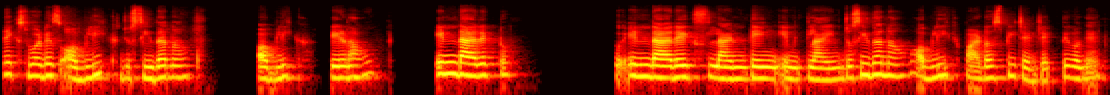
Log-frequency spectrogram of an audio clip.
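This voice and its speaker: A woman's voice: mid-range voice, fairly even intonation, moderate pace, vocal fry. Hindi-English mixing woman teacher. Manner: explains words in Hindi mixed with English, asks the class questions. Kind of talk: online exam-prep lesson.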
